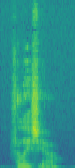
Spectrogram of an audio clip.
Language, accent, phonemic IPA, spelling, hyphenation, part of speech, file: English, US, /fəˈleɪ.ʃi.oʊ/, fellatio, fel‧la‧tio, noun, En-us-fellatio.ogg
- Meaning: Performance of oral sex upon the penis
